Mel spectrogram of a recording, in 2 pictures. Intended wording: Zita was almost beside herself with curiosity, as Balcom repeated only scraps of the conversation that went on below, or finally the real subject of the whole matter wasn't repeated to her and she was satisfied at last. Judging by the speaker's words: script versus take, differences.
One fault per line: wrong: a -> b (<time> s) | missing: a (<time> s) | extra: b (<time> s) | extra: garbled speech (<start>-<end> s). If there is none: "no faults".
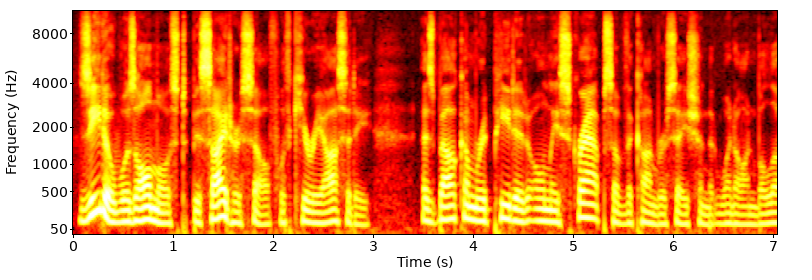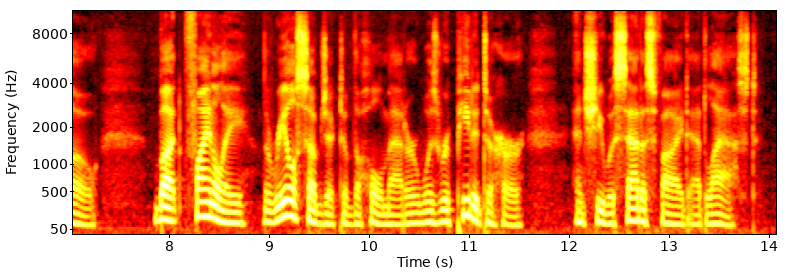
wrong: or -> but (7.8 s)
wrong: wasn't -> was (10.5 s)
